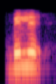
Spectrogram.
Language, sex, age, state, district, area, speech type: Kannada, female, 60+, Karnataka, Belgaum, rural, conversation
